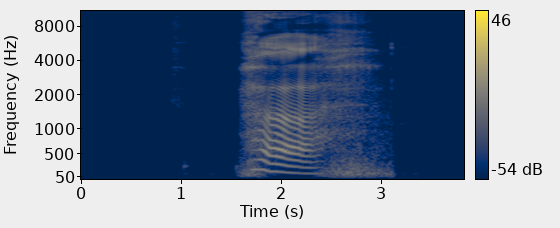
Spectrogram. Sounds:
Sigh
